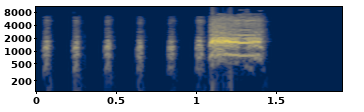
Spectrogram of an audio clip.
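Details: Red junglefowl hen, wild: six crisp, regularly spaced clucks lead straight into a loud, harsh, buzzy squawk lasting under half a second, with silence afterwards.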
